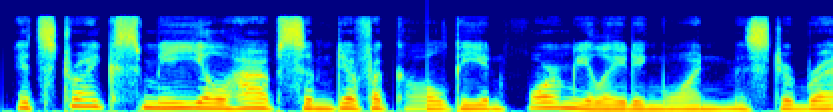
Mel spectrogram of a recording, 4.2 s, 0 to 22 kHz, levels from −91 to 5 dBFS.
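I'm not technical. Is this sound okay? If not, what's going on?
No. At 1.96 s the system's volume setting was likely switched in a single step instead of being eased gradually, a sudden gain jump. The speech and the background noise drop sharply together, at the same instant, and stay noticeably quieter until 2.13 s.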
